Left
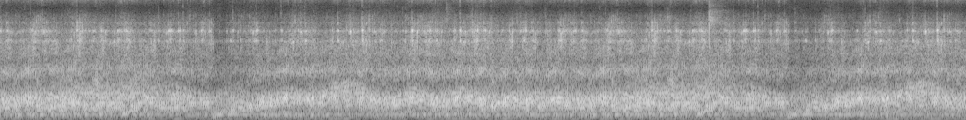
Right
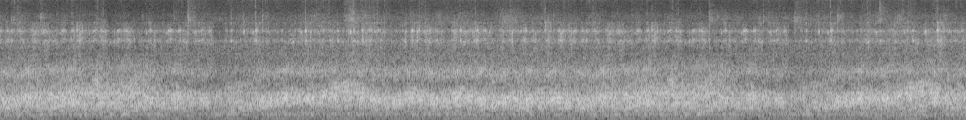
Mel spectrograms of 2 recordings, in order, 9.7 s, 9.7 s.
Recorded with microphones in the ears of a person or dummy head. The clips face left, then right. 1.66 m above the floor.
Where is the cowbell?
No cowbell in this recording.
